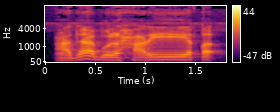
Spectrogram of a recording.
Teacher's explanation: qof di sini disukunkan dalam keadaan Qalqalah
